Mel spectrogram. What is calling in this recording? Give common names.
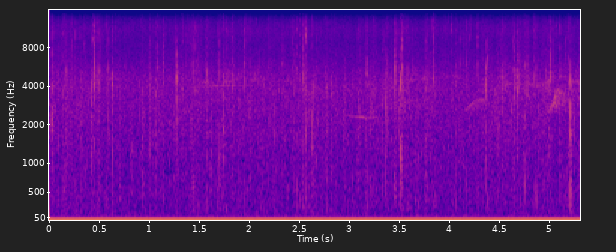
Apapane, Iiwi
